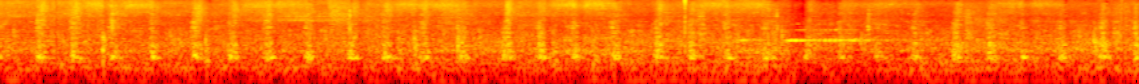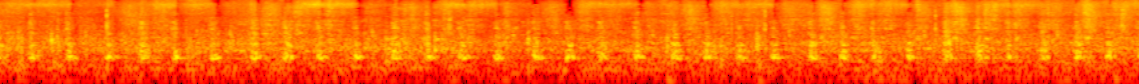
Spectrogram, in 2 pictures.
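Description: Narrow-gauge train running at a steady speed, heard from an open carriage window: a regular rhythmic clatter of about two beats a second over the running noise. A brief high tone sounds about six seconds in.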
